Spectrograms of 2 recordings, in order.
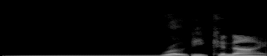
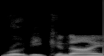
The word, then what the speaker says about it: roti canai: roti canai pronunciation tonigh also known as rody cane cane or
